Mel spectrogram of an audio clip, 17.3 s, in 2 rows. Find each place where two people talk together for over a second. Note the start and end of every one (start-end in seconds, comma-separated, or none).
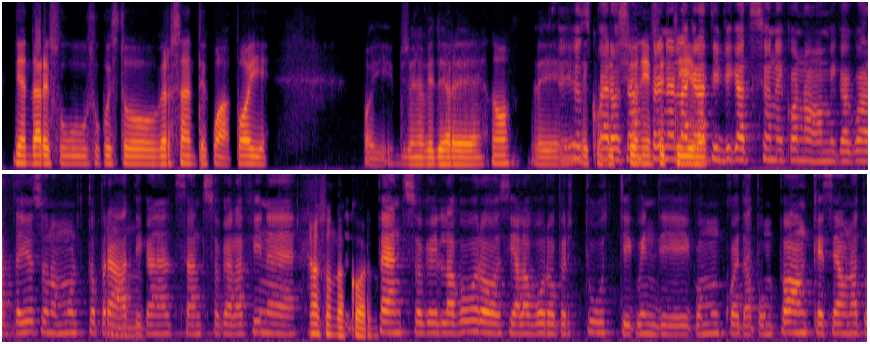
5.4-7.1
